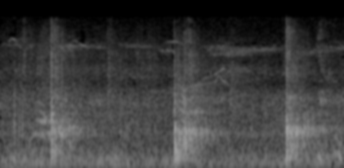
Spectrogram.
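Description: Tennis ball struck back and forth by rackets in a rally: three sharp pops about a second and a half apart, the last the loudest.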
